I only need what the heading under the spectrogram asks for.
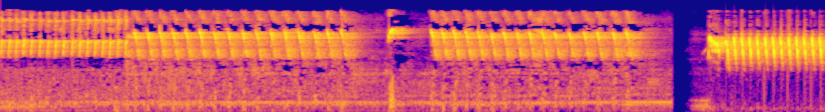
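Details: Konin masteran song, full tembakan, made to train other birds: long runs of very high, fast buzzy pulses that shift pitch, broken by a short whistle, a gap, then a harsher, louder trill.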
